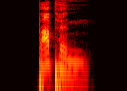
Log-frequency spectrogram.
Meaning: to stick
- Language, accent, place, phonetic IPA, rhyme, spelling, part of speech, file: German, Germany, Berlin, [ˈbapn̩], -apn̩, bappen, verb, De-bappen.ogg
